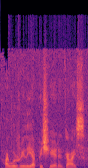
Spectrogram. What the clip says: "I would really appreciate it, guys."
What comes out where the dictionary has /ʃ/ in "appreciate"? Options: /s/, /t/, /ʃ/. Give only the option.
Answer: /ʃ/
